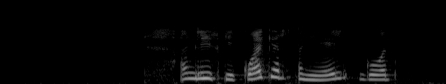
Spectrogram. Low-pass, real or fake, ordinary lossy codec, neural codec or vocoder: 7.2 kHz; real; MP3, 24 kbps; none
